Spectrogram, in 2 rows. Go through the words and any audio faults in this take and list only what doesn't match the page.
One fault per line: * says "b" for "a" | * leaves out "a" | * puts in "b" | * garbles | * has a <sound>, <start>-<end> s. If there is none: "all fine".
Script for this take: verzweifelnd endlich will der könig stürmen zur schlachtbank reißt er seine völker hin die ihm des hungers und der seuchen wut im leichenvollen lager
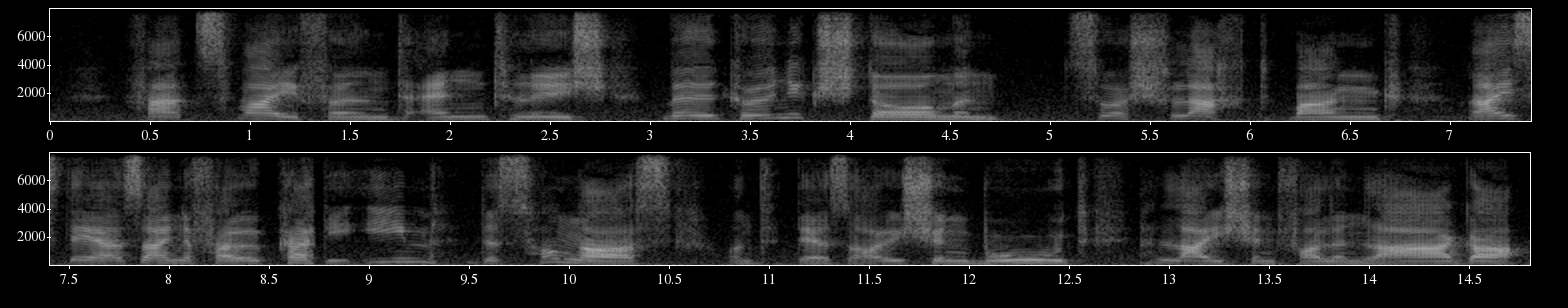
* leaves out "der"
* leaves out "hin"
* leaves out "im"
